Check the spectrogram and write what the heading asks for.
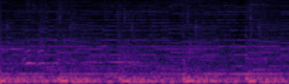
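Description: Bagpipes playing a tune over a held drone, with band accompaniment and drums keeping a steady beat.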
